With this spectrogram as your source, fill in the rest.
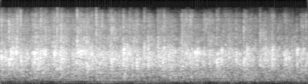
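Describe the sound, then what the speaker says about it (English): Sustained audience applause at a formal speech event: a dense, even wash of many hands clapping for about four seconds, with no voices standing out. "Please give a big clap."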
